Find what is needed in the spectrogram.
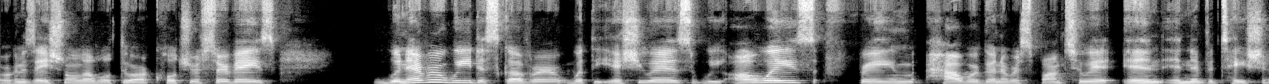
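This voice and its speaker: A woman's medium-pitched voice with ordinary pitch variation against a quiet background. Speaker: nonprofit consultancy executive. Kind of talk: workshop presentation. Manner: fast.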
